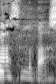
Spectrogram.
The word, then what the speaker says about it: Valsalva: She was doing something called the, I'm going to butcher this, Valsalva? What is that? I can't pronounce it. – Valsalva.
